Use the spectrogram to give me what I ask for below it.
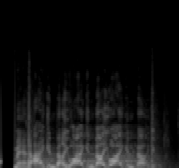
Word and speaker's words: eigenvalue: and said that's right egon value and then apparently the internet went nuts when it came out because apparently it's pronounced eigenvalue that's how you're supposed to say I'm the director don't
